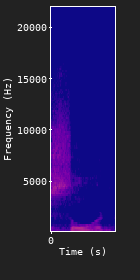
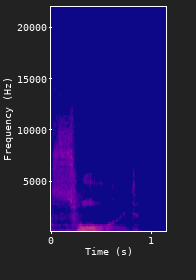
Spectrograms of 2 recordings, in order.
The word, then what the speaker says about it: sword: And sharper than any two-edged sword. Not sword. Sword. Said with me, sword. Just like the L and salmon. And salmon is silent.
